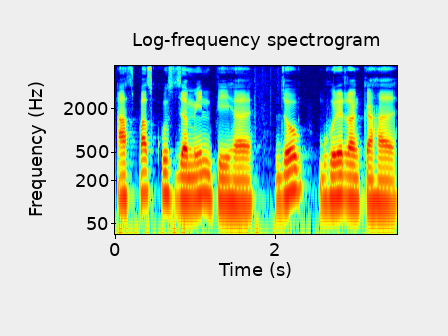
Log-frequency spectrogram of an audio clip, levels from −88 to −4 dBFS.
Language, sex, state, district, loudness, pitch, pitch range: Hindi, male, Jharkhand, Garhwa, -17 LUFS, 115 Hz, 105-125 Hz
